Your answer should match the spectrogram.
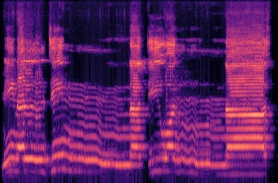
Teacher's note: آپ کو پھر سمجھ آ جانی چاہیے کہ نون مشدد پر غنہ ہوتا ہے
